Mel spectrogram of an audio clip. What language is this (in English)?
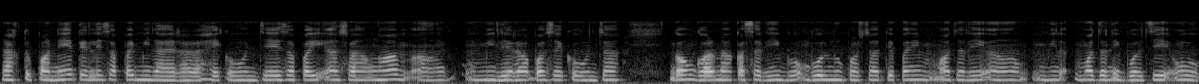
Nepali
